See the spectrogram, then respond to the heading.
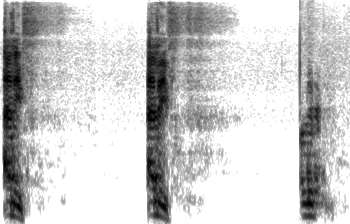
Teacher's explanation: উচ্চারণের শেষের দিকে লাগবে কিসের সাথে লাগবে সামনের উপরে দুই দাঁত নিচের ঠোঁটের বিজ অংশে লাগবে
